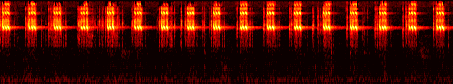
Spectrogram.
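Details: Aging cricket in a house at night, chirping at a slowed tempo as its wings weaken; crisp, high, evenly spaced chirps about four per second over silence.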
